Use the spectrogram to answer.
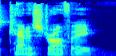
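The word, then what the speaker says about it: Katastrophe (καταστροφή): The Greek behind the word ruins is katastrophe. Did I say that right? – Katastrophe. – Katastrophe, which sounds... obviously you can hear the word catastrophe in that.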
